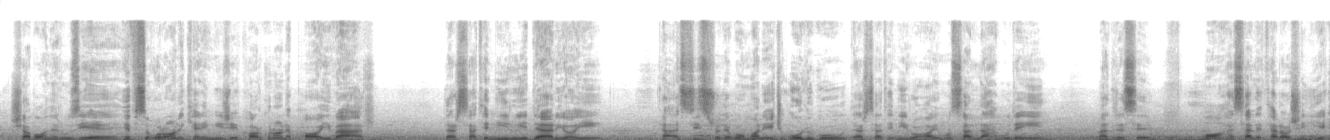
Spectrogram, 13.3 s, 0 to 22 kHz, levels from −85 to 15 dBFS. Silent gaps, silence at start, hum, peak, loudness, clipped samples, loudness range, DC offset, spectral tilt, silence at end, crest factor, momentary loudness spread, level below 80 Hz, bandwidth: none; 0 s; none; -4 dBFS; -21 LUFS; under 0.1%; 2 LU; under 0.1%; -5.5 dB/octave; 0 s; 16 dB; 8 LU; -54 dBFS; 19 kHz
